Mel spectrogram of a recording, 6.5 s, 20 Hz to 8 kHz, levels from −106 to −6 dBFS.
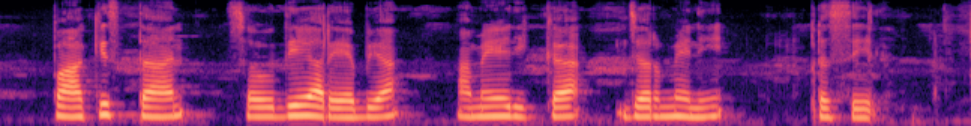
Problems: background sounds at intervals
